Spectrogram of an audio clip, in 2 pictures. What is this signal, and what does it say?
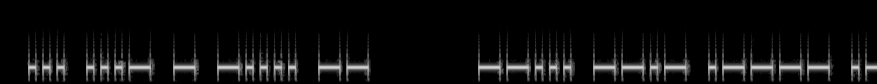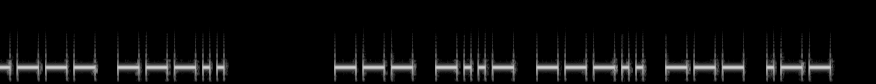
Morse code, heard as a keyed tone, about 17 wpm, 800 Hz. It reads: SVT6M 7Q118 OX8OW
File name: CW / DET / 1 9 1500C S C 16wpm 2909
